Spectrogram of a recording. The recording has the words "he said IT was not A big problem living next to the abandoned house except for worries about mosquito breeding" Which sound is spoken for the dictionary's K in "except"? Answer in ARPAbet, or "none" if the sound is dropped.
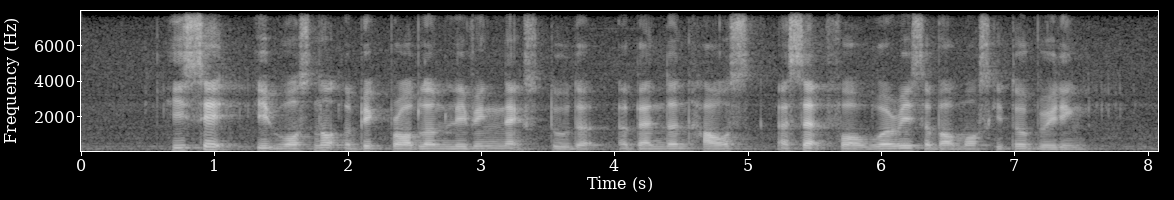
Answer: none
